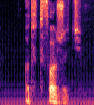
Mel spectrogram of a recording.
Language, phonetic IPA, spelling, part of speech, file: Polish, [ɔtˈːfɔʒɨt͡ɕ], odtworzyć, verb, Pl-odtworzyć.ogg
